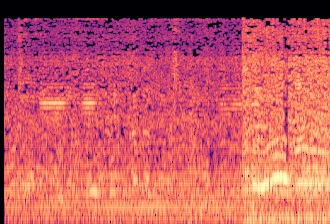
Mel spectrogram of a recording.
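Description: Crowd chatter over the steady low running of a motor vehicle's engine. About three seconds in the sound jumps louder, with nearer voices over the engine.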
